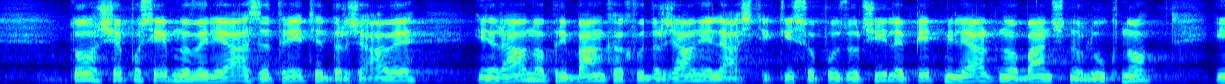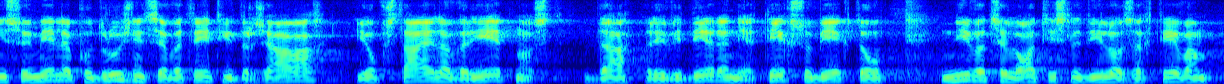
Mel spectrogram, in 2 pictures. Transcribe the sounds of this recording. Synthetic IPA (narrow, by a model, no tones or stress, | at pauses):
t̪oːʃɛpɔseːbnɔʋɛljaːzat̪ɾeːt̪jɛd̪əɾʒaːʋɛ | inɾawnɔpɾibaːŋkaxʋəd̪əɾʒaːwnilaːst̪ikisɔpɔwzɔt͡ʃiːlɛpeːt̪miljaɾd̪nɔbaːnt͡ʃnɔluːknɔ | insɔimeːlɛpɔd̪ɾuːʒnit̪sɛʋət̪ɾeːt̪jiɣd̪əɾʒaːʋax | jɛɔpst̪aːjalaʋɛɾjeːt̪nɔst̪ | d̪aɾɛʋid̪iːɾanjɛt̪exsubjeːkt̪ɔwniʋət̪sɛlɔːt̪islɛd̪iːlɔzaxt̪eːʋam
